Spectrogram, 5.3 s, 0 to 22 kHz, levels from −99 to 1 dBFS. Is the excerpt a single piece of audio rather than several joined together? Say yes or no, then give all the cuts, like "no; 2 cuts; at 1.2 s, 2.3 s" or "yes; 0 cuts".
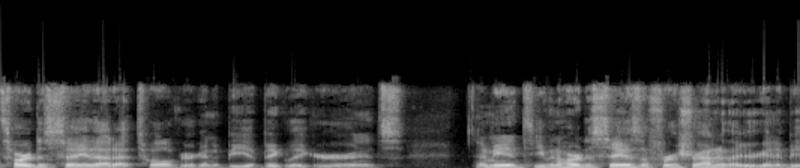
yes; 0 cuts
